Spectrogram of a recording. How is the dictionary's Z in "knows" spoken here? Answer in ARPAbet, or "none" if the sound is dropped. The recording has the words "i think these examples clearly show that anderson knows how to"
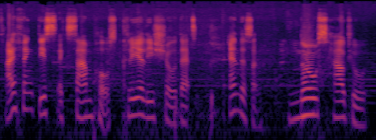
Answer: S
